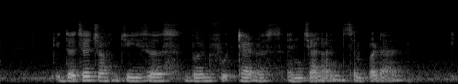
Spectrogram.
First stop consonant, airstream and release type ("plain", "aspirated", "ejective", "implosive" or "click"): plain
